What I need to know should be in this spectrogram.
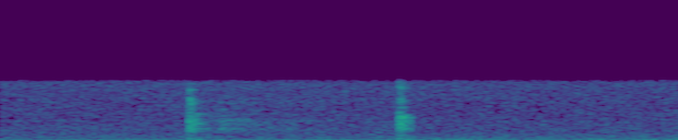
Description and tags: A long bomb noise... sounds sort of like a nuke i guess, Even has debris falling afterwards. Made by popping a little trick noisemaker by the mic and slowing it down.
